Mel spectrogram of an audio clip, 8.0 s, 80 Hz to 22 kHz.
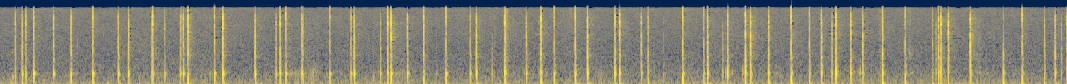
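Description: A hollow, clear plastic tube-shaped package holding makeup sponges is held in the hands and tapped and scratched with long acrylic nails. Dozens of quick, sharp, dry clicks with a hollow plastic tone around 500 Hz ring briefly and bright, against faint scratching between hits.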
